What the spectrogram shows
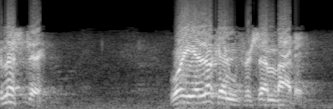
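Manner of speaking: plain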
